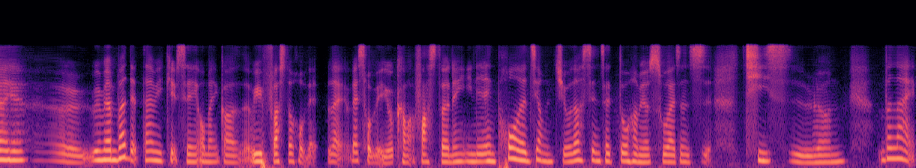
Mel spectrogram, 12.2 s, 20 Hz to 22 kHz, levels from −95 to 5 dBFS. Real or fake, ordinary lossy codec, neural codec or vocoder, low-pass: fake; none; codec, 16 kHz, about 1 kbps, DyCAST, with the encoder's durations; 7.2 kHz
